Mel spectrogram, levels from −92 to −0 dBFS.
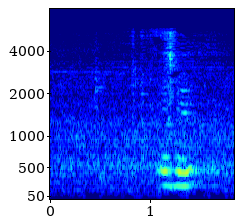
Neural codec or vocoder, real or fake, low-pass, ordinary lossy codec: none; real; 7.2 kHz; MP3, 24 kbps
